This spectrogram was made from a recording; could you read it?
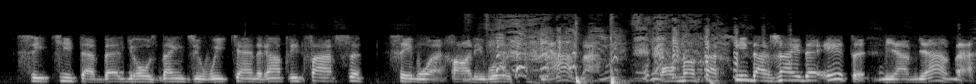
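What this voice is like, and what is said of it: FM radio announcer voice. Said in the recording (French): “Je vais prendre ma voix FM.”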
